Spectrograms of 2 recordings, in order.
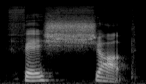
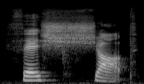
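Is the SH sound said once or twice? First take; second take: once; once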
